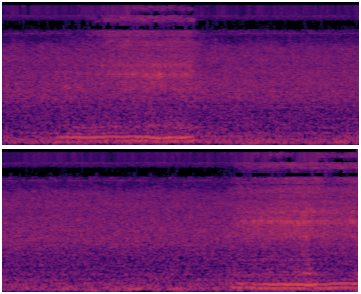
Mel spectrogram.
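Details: Dog peacefully asleep and snoring: quiet, low rumbling snores, two breaths heard over a steady low background hum.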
